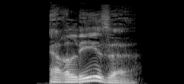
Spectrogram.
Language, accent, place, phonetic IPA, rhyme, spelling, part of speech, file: German, Germany, Berlin, [ɛɐ̯ˈleːzə], -eːzə, erlese, verb, De-erlese.ogg
- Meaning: inflection of erlesen: 1. first-person singular present 2. first/third-person singular subjunctive I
